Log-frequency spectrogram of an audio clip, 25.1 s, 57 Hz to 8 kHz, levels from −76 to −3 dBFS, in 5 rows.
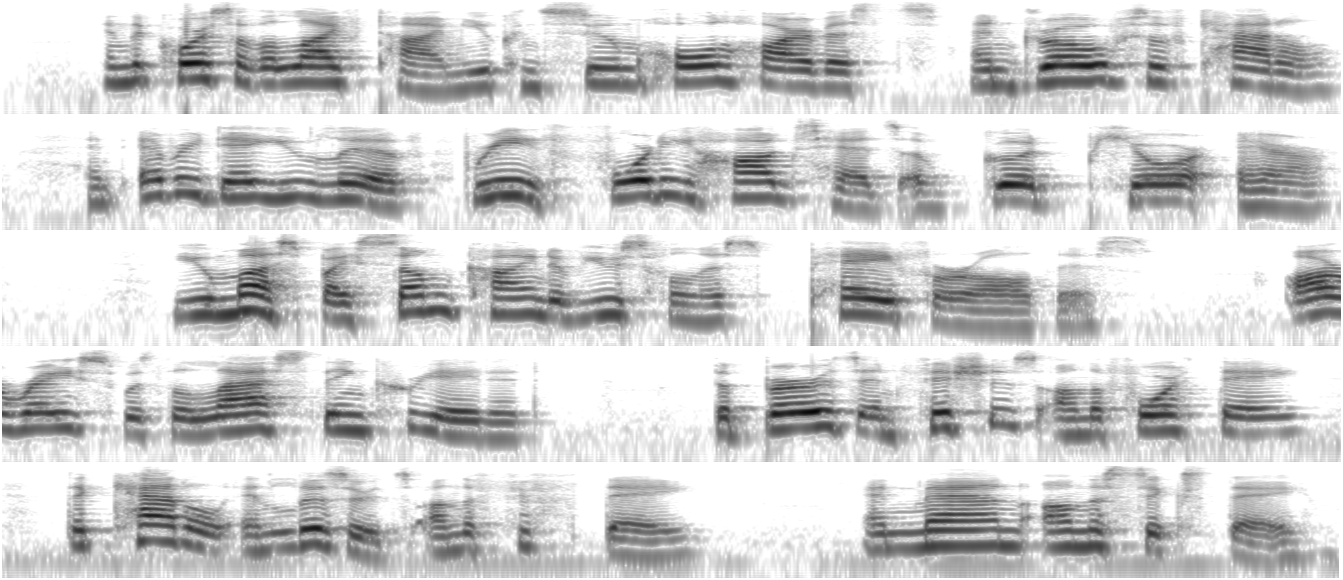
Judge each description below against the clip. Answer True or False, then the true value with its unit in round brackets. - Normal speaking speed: True (160 wpm)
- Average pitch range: True (4.1 semitones)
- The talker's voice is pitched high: True (220 Hz)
